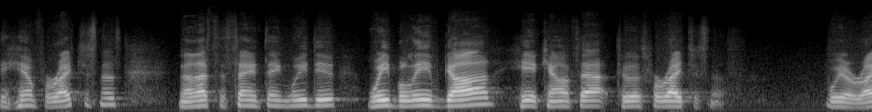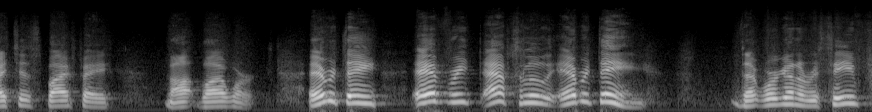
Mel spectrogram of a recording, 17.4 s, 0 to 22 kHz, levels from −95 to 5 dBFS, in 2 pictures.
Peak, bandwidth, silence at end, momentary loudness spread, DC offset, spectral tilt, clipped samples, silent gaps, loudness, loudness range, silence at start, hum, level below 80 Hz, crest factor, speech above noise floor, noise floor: -8 dBFS; 11.5 kHz; 0.15 s; 13 LU; under 0.1%; -6.5 dB/octave; under 0.1%; none; -25 LUFS; 6 LU; 0 s; none; -70 dBFS; 18 dB; 43 dB; -67 dBFS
